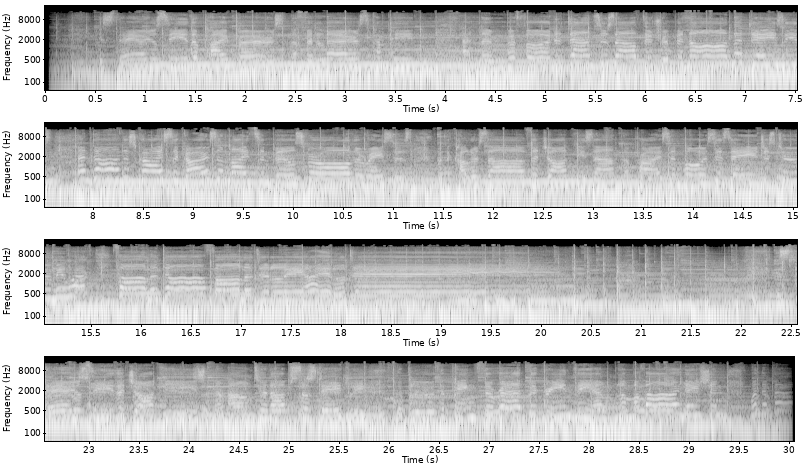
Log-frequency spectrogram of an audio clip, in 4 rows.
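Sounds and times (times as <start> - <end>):
Irish band playing: 0.1 - 30.0.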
